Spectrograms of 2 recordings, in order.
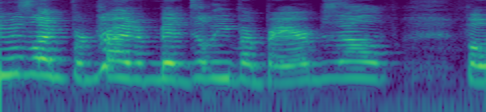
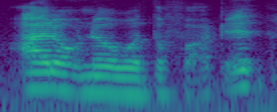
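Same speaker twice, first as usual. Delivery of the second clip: ordinary talk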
